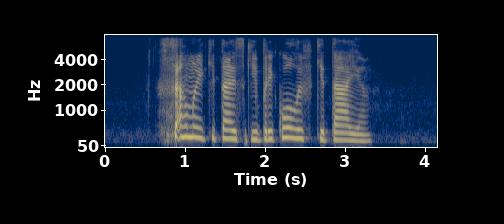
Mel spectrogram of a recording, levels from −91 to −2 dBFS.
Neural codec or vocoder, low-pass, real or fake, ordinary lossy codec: none; 7.2 kHz; real; Opus, 32 kbps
